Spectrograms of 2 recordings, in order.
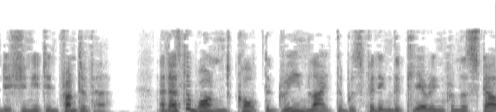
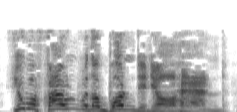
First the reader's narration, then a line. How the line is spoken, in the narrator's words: barked Mr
